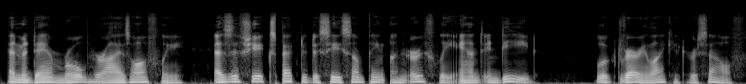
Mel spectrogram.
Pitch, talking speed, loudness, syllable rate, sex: 100 Hz, 170 wpm, -20 LUFS, 5.6 syllables/s, male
